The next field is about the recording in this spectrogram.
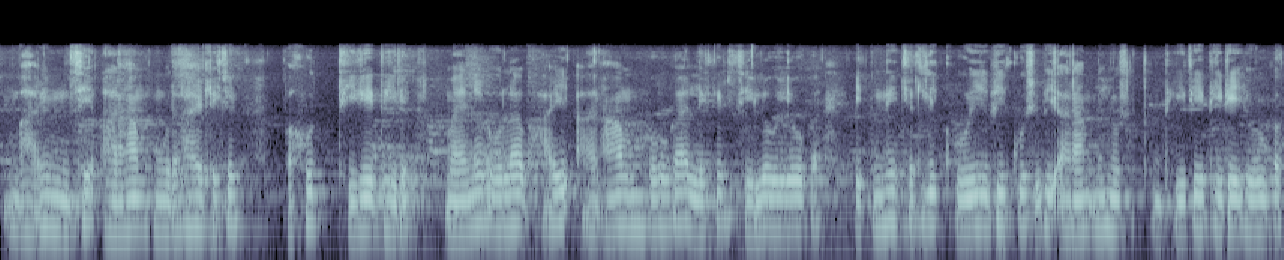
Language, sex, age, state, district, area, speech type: Hindi, male, 18-30, Uttar Pradesh, Jaunpur, urban, spontaneous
